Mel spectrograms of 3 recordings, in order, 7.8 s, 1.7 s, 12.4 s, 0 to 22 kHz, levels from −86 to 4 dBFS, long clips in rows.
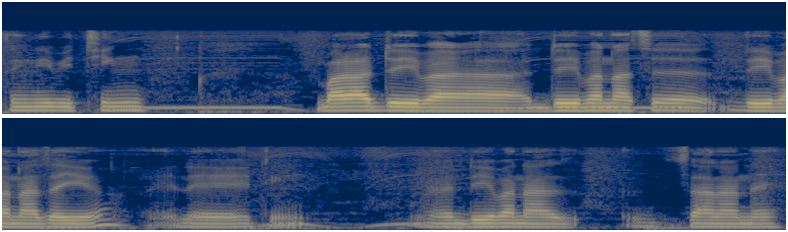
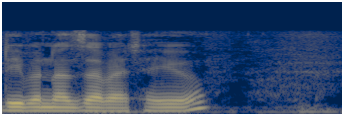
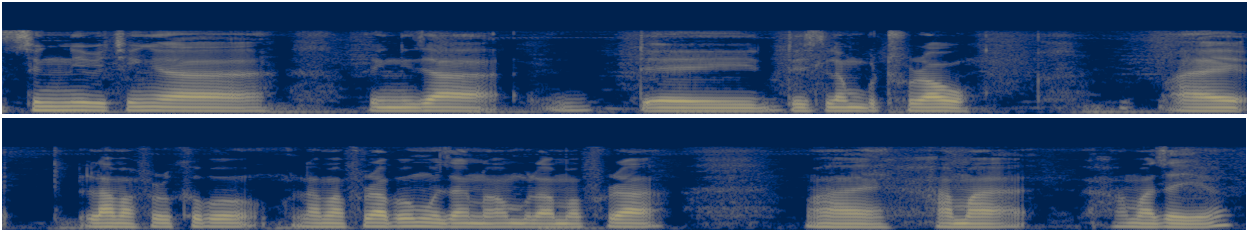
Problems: constant background noise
